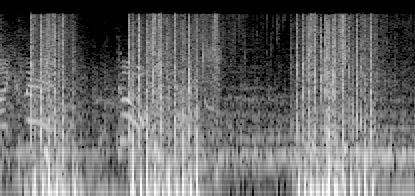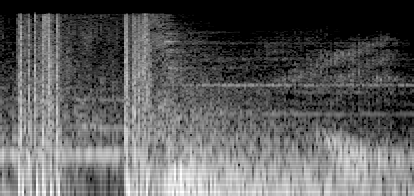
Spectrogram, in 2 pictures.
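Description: Bursts of automatic gunfire in the Hitman video game, several rapid rattling volleys in separate clusters, loud and close, fading into an echoing tail at the end.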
